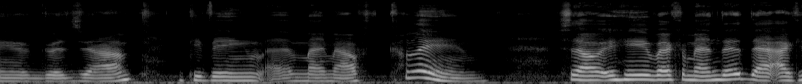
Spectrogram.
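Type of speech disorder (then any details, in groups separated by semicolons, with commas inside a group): Bulbar dysarthria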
